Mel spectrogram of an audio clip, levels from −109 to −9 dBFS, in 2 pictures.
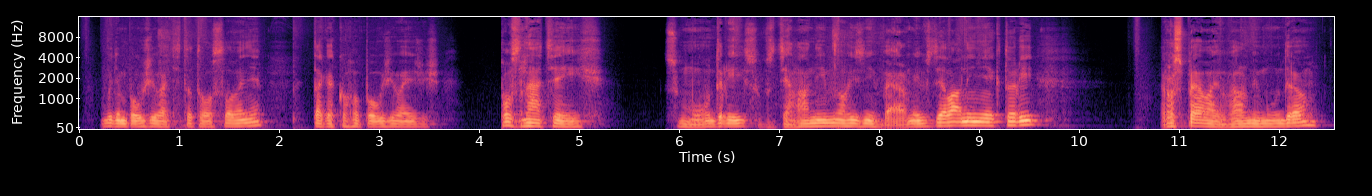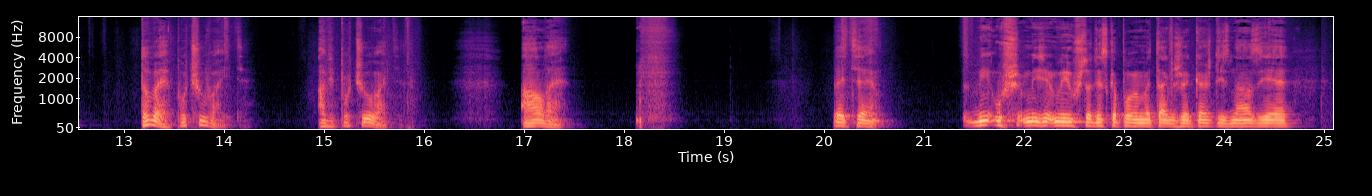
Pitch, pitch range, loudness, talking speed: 100 Hz, 90-115 Hz, -28 LUFS, 110 wpm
